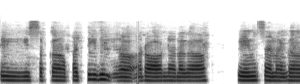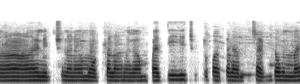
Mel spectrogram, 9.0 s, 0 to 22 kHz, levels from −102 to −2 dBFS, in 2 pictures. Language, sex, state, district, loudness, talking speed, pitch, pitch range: Telugu, female, Andhra Pradesh, Visakhapatnam, -16 LUFS, 95 wpm, 185 Hz, 180-190 Hz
